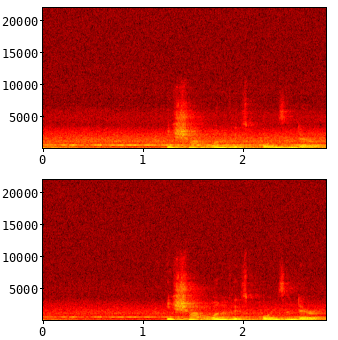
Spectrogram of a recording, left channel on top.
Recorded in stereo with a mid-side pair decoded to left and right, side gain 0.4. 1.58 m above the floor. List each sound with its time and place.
1.2 s a man speaking: 15° right, 1.0 m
